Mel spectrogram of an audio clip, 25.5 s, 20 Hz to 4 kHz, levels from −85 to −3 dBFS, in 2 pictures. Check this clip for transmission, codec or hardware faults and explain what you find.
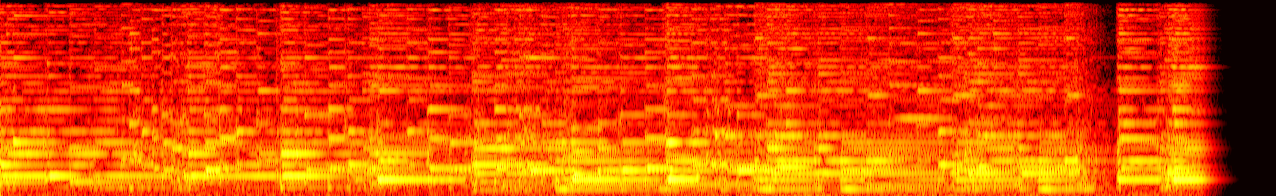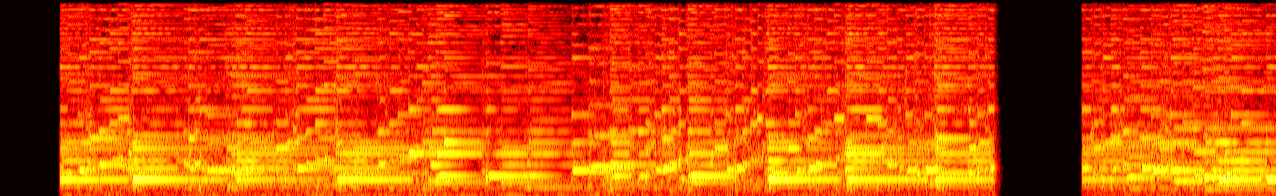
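Two kinds of fault are present: two call audio freezes and two stretches of jitter buffer speed-up. The band stops at 4 kHz, which points to G.711 A-law narrowband coding.

Call audio freeze, 11.92 to 13.37 s and 22.69 to 23.59 s. The audio stalls for about 1.4 s and then about 0.9 s. The likely cause is delayed packets leaving the jitter buffer empty, so the receiver extends the last sound briefly, then goes quiet for about 1.0 s and 0.8 s. The audio resumes exactly where it stopped, so nothing is lost, but the delay grows by the length of the gap. On a waveform each freeze shows a short fading tail and then a flat line. On a spectrogram it is a smeared, decaying band followed by a blank column.

Jitter buffer speed-up, 17.30 to 17.76 s and 18.29 to 21.21 s. The buffer is holding more audio than it aims for. 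To catch up, it cuts out short pitch-period-length pieces many times in a row. The first stretch runs about 13% fast, dropping roughly 70 ms. The second runs about 22% fast, dropping around 0.7 s. The pitch stays the same, but the sound feels hurried. A spectrogram shows harmonics at unchanged heights with events crowded closer together. The waveform shows fewer cycles, each of unchanged length.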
